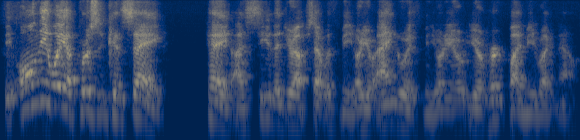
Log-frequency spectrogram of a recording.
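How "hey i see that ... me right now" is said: low and soft, trailing softer; gentle acknowledgement. Acted. Person to someone they hurt, gently acknowledging. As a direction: quietly own that they are upset with you.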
